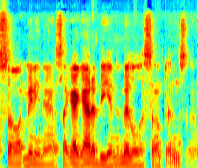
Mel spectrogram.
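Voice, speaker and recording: A man with a very deep, low pitch and a Southern US accent speaks at a very fast pace. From US South, Mississippi (Pearl, near Jackson). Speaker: truck show event promoter. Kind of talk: casual podcast interview.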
